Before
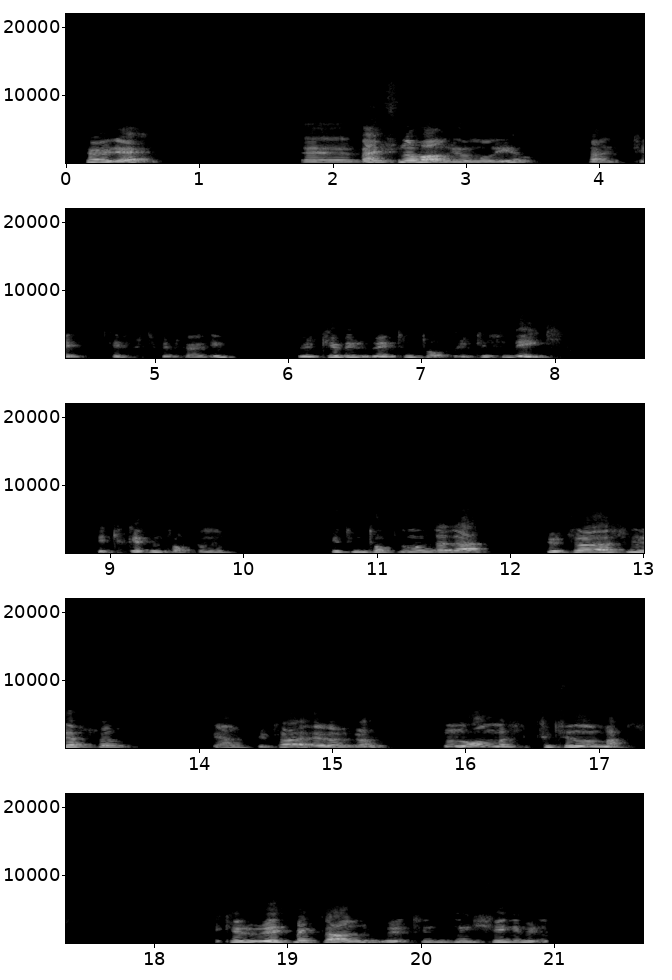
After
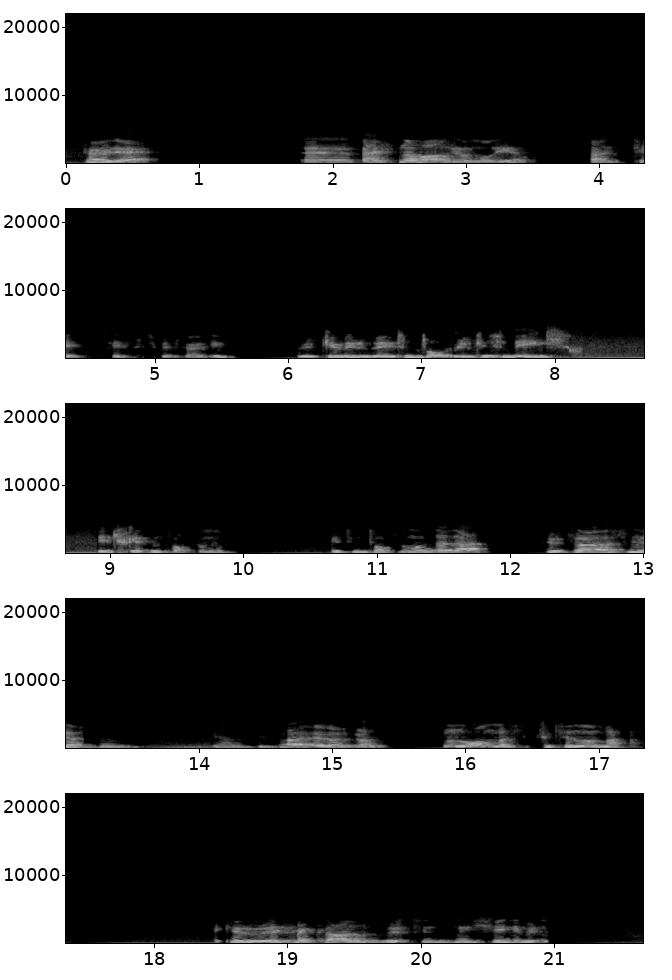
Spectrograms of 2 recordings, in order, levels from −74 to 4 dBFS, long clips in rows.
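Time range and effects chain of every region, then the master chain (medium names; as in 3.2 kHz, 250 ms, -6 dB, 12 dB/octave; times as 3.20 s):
0.44–3.97 s: bass shelf 360 Hz -8 dB + gate -42 dBFS, range -33 dB + delay 72 ms -20 dB
6.28–9.18 s: treble shelf 2.6 kHz +7 dB + level flattener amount 70%
13.13–14.67 s: band-pass filter 210 Hz, Q 2.3 + level flattener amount 50%
17.09–19.82 s: low-pass 2.5 kHz 24 dB/octave + delay 143 ms -18 dB
whole clip: upward compressor, threshold -35 dBFS; peak limiter -19.5 dBFS; low-pass 2.4 kHz 24 dB/octave; trim +4.5 dB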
